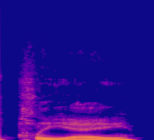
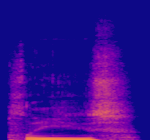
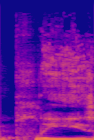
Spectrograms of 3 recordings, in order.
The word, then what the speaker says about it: Pleas: anything under the sun I've had people think I was French and pronounce my name plie uh with the spelling the most common is please and my wife's Paul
